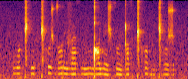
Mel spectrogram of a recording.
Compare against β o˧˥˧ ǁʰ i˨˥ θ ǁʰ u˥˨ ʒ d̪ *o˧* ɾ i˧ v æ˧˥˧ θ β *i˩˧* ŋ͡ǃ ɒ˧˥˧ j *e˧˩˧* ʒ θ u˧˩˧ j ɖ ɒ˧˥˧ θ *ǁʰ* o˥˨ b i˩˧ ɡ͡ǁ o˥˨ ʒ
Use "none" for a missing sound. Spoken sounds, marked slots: o˧˥˧, i˧˥˧, e˧˩˧, ǁʰ

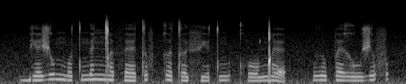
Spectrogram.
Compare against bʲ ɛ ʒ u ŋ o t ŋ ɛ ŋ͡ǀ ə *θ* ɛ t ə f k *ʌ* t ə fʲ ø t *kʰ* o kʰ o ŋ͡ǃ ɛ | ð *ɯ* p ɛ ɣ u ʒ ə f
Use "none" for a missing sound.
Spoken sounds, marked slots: θ, ə, ŋ, u

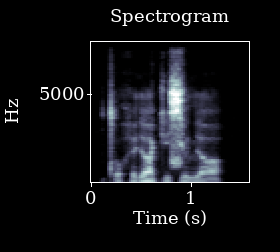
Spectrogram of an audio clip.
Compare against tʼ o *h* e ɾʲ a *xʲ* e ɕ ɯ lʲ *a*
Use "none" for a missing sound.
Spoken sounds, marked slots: h, kʲ, a

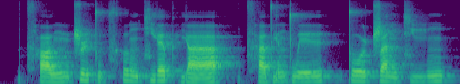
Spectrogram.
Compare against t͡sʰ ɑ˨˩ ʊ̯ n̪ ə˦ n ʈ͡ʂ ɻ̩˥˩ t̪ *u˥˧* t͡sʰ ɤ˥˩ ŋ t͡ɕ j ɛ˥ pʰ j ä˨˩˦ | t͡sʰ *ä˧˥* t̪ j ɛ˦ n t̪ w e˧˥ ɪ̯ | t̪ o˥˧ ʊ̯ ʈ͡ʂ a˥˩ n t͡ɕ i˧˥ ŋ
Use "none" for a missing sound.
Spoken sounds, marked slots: u˩, ä˨˩

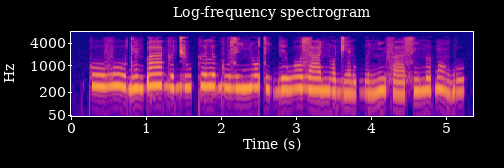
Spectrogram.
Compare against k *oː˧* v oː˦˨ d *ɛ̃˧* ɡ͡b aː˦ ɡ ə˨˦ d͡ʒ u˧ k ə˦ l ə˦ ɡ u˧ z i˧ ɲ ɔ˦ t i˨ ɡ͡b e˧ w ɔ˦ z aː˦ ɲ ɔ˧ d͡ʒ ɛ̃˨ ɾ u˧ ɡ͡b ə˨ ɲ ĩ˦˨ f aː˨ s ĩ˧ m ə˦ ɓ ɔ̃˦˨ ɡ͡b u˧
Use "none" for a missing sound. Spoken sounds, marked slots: oː˧, ɛ̃˧

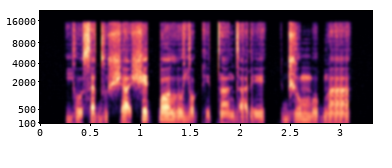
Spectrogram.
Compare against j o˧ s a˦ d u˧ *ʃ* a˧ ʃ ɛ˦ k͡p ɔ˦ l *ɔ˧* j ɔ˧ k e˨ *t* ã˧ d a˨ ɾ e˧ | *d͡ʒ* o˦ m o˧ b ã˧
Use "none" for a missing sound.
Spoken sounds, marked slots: ʃ, o˧, t, d͡ʒ

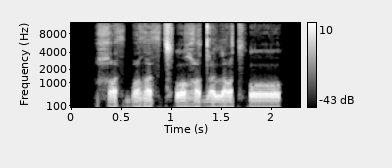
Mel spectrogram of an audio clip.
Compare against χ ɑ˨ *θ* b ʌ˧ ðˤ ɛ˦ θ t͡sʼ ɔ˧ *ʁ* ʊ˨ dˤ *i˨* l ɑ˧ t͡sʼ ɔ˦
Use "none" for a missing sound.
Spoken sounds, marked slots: θ, ʁ, i˨

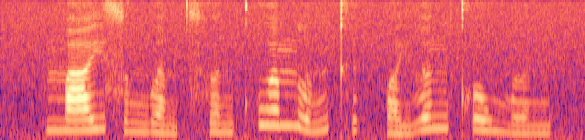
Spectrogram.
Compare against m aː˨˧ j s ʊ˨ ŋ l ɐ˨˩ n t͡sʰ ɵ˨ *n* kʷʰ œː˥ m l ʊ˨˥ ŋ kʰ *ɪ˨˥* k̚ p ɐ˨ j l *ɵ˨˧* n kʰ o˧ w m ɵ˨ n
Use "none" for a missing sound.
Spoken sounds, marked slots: n, ɪ˧, ɵ˥

